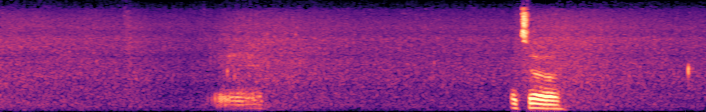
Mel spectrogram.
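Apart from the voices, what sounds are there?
creek water flowing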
